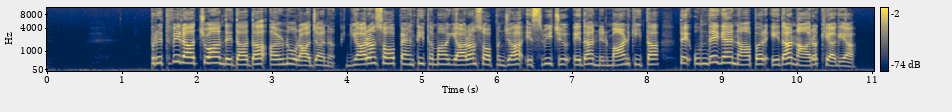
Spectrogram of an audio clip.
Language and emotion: Dogri, neutral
